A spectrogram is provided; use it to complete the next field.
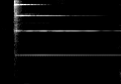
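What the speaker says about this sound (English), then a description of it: "there hadn't been enough bell ringing" A single bright bell strike rings out and sustains with a clear, slowly fading tone, followed by brief low thuds and noise near the end.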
